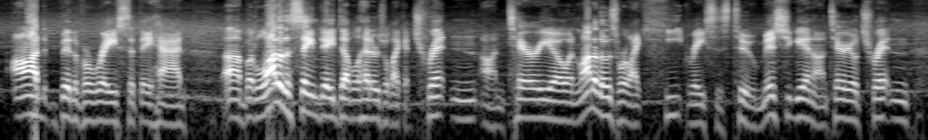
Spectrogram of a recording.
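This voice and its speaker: Noticeable background noise sits under a man talking at a fairly quick pace with hardly any pauses, at medium pitch with ordinary pitch variation. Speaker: sim racing commentator. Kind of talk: live commentary. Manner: halting, many fillers.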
